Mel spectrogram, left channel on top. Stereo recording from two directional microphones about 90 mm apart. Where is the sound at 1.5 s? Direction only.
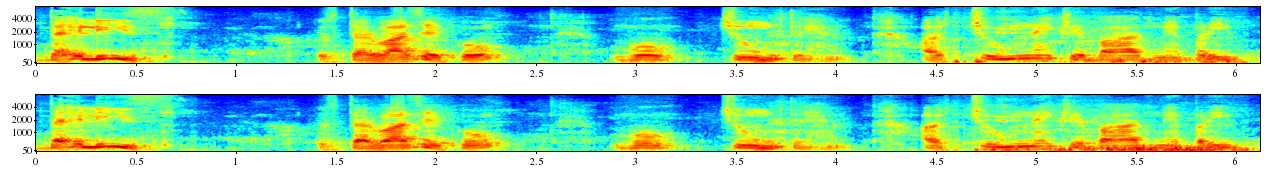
30° right (ahead or behind).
